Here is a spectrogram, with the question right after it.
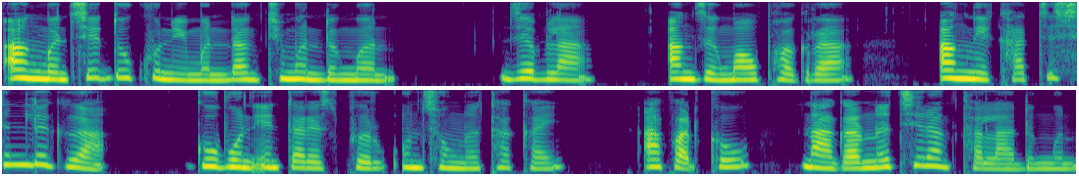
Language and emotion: Bodo, sad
